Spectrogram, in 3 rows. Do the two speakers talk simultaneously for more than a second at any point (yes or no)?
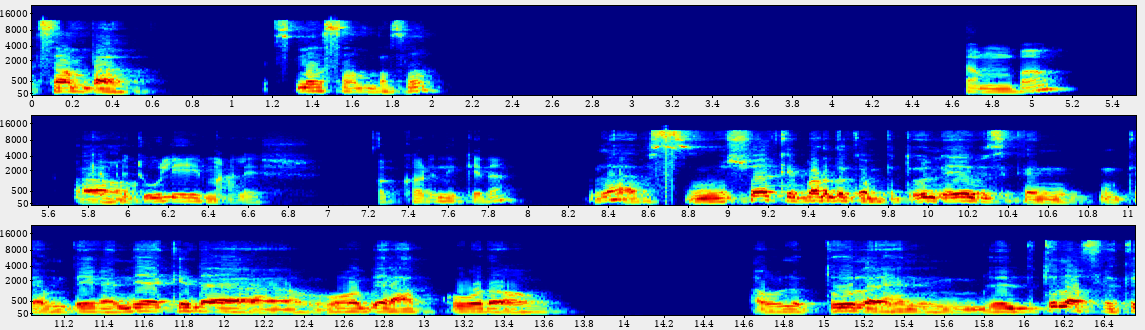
no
